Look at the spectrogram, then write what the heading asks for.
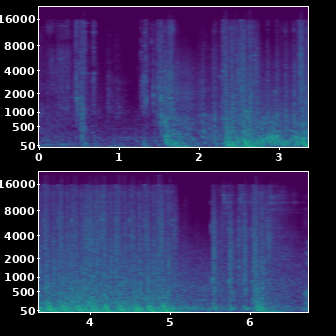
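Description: Rapid bursts of Tesla bullets firing in the video game Deadlock, a dense crackling stream of shots with brief pauses, loud and close, with no talk.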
